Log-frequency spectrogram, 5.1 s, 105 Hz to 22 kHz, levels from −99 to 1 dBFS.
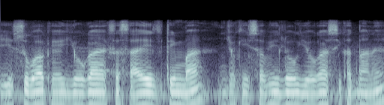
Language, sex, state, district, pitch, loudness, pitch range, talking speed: Bhojpuri, male, Uttar Pradesh, Deoria, 100 Hz, -18 LUFS, 95-100 Hz, 150 wpm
